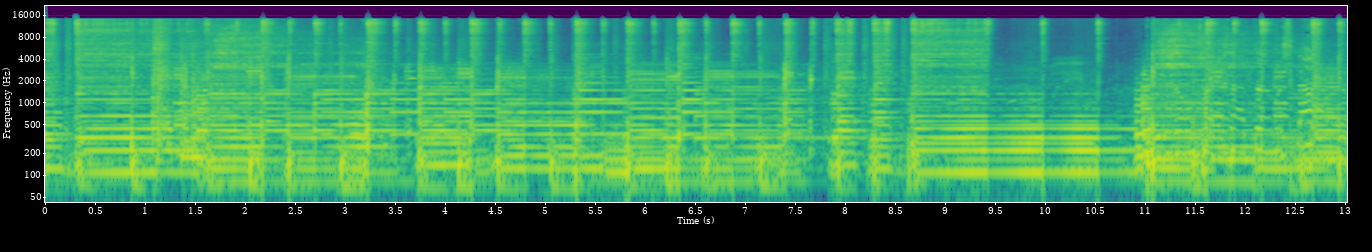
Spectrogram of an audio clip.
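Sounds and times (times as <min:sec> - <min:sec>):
drum kit beat: 0:00.0 - 0:13.0
live rock band playing: 0:00.0 - 0:13.0
strummed guitars: 0:00.0 - 0:13.0.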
